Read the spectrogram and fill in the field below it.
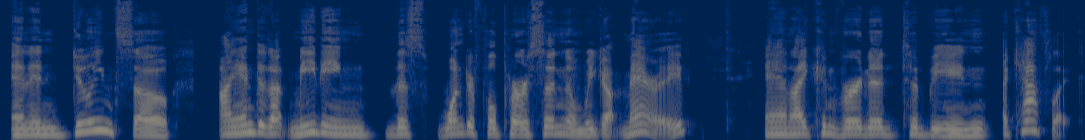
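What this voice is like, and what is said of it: Canadian English accent. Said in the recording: “I grew up in Canada, where I acquired this wonderful accent.”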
